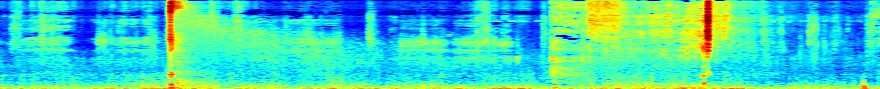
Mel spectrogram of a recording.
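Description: Aerial fireworks firing: two sharp bangs about five seconds apart, the second one louder and preceded by a second or so of hissing.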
